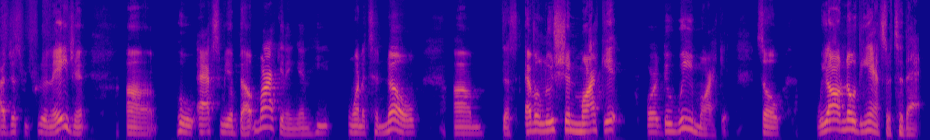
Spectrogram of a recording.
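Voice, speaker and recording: A man's voice: medium pitch, a bit bright, dry recording. A man giving a training webinar, coaching people through presentation slides with lots of repetition and filler words. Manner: coaching, repeats emphasis, frequent fillers. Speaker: sales trainer.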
